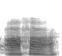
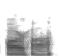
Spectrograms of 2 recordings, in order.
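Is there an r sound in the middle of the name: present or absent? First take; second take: absent; present. First: The name is said without an r sound. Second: The name is said with an r sound. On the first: The speaker calls it wrong. "I thought her name was Aha" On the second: The speaker calls it right. "not Arha"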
